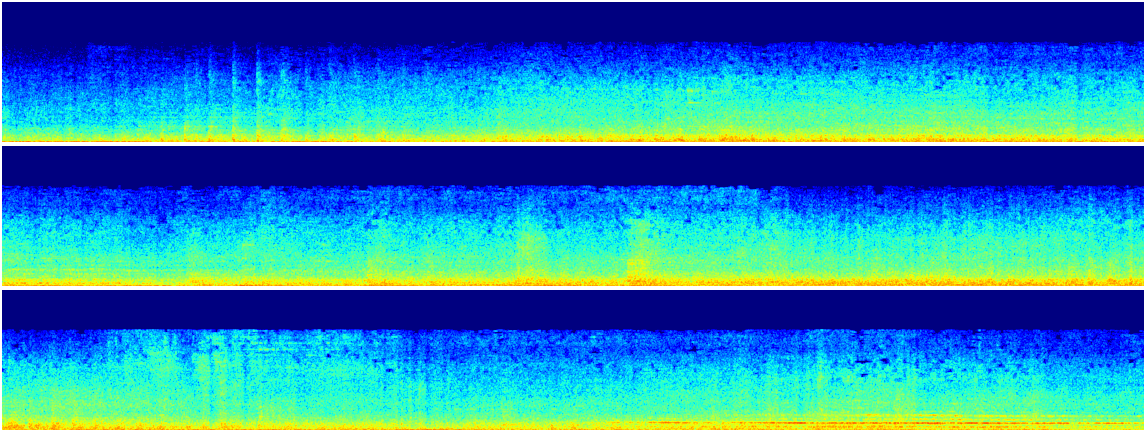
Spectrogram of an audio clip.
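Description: CSX freight train's cars rolling past: a steady rumble and wheel clatter with a few sharp knocks. A steady high-pitched wheel squeal sets in near the end.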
